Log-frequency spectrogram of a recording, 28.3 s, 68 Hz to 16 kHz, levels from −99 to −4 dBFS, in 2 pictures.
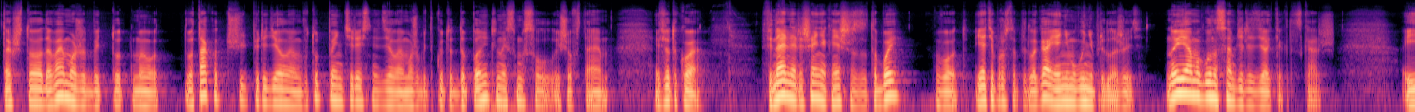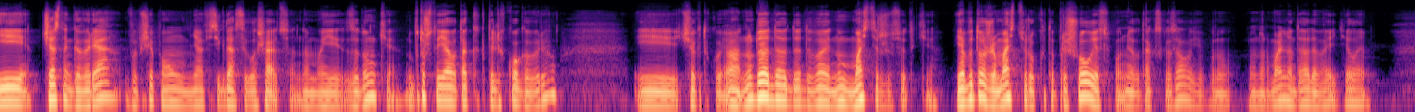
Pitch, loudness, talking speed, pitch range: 110 Hz, -22 LUFS, 225 wpm, 95-125 Hz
